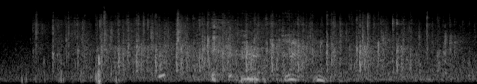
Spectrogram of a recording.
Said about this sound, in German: Ja, herzlich willkommen und ein kleiner Applaus.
